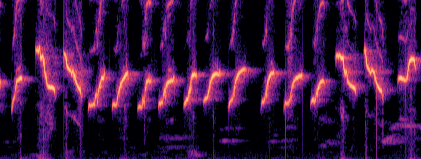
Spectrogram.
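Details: Continuous fast song from a dakun white-eye meant to lure other white-eyes into singing: an even stream of high, clear, down-slurred chirps, about five per second, without a break.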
